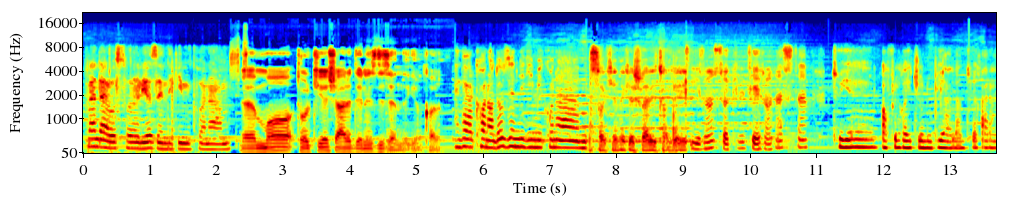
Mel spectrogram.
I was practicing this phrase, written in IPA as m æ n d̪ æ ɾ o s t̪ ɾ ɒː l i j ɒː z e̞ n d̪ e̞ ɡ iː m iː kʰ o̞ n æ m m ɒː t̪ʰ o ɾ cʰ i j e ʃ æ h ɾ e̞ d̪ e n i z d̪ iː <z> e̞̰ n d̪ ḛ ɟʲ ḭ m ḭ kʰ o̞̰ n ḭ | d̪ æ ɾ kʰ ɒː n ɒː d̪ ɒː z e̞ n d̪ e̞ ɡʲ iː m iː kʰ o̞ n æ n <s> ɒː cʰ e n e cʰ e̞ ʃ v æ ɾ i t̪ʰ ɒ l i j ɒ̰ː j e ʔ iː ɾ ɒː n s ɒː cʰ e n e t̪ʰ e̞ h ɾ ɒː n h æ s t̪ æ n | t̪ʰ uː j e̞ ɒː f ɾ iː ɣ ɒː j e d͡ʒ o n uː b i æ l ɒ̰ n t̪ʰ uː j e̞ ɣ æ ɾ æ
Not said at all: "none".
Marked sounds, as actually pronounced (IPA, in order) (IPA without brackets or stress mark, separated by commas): z, s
